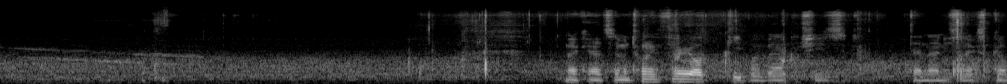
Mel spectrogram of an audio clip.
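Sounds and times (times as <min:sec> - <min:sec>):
faint tone gliding downward: 0:00.0 - 0:02.5
low background noise: 0:00.0 - 0:10.0.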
